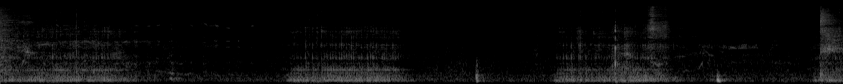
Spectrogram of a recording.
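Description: Rhythmic rasping snores in a quiet room, about three breaths in 8 seconds, with small snorts between them.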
